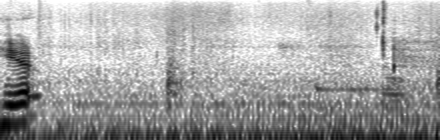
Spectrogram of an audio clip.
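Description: Engine of a manual car heard from inside the cabin, a low steady hum as the car starts to creep backward in reverse gear.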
